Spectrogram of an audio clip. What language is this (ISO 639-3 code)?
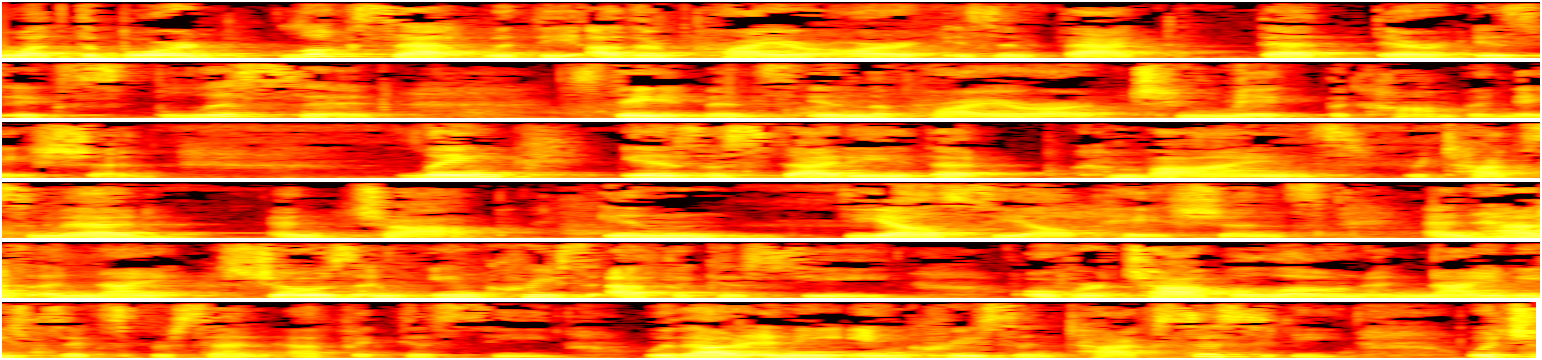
eng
